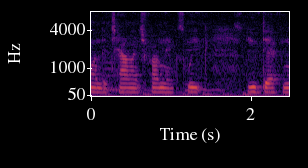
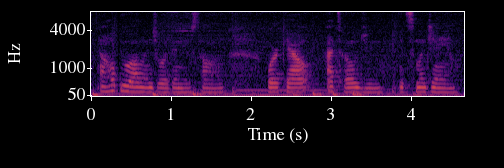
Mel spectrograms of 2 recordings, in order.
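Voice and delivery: normal talking voice

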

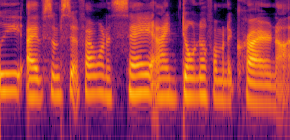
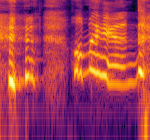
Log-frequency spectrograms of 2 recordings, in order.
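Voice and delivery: loud, slow, laughing repeat of the offer; playful laughing plea; 11 semitones higher, 9 dB louder, much slower than usual. Real, not acted. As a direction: burst out laughing as you say it again.

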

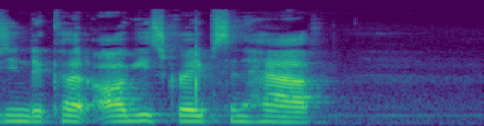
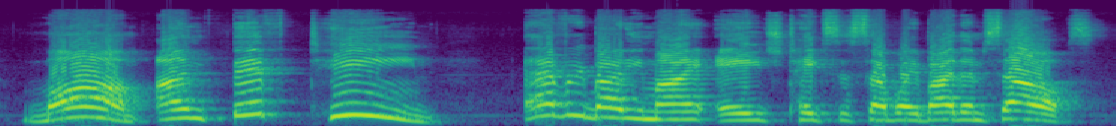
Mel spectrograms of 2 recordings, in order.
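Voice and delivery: put-on exasperated teen; 4 semitones higher, 7 dB louder than usual. A narrator's reading. Teen arguing with mom.

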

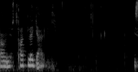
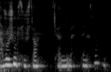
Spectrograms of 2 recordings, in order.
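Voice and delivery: whisper; 4 semitones lower, 7 dB quieter than usual. Real, not acted. Girl whispers alone at bedtime. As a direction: muse it under the breath. Late-night musing to herself.

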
